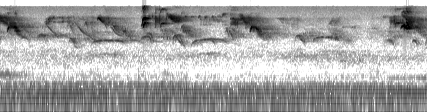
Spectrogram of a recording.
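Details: A caged male Double-collared Seedeater sings repeatedly at close range toward other birds near its cage: quick, high, twittering phrases of chirps and slurred whistles, nearly continuous, over a steady low rumble.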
